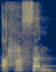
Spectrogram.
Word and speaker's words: احسن: اس نام کا جو تلفظ ہے, درست تلفظ, وہ ہے احسن. کیا ہے؟ احسن. اس کو احسن بھی پڑھتے ہیں, جس طرح لوگ احمد پڑھتے ہیں تو احمد نہیں ہوتا, احمد ہوتا ہے. تو اسی طرح احسن نہیں ہوتا بلکہ کیا ہوتا ہے؟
